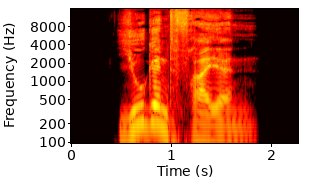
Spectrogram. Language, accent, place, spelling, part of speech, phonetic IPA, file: German, Germany, Berlin, jugendfreien, adjective, [ˈjuːɡn̩tˌfʁaɪ̯ən], De-jugendfreien.ogg
- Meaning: inflection of jugendfrei: 1. strong genitive masculine/neuter singular 2. weak/mixed genitive/dative all-gender singular 3. strong/weak/mixed accusative masculine singular 4. strong dative plural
